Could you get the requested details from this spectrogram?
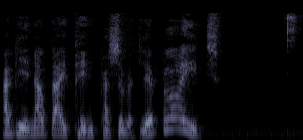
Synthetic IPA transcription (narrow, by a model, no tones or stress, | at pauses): adiːnawdajpʰɪŋk̚pʰasəvədlɨblˠajd̥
